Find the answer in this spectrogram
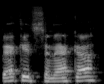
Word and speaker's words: Beckett Sennecke: and uh right now we're going to do Becka Sena that is how it's pronounced a very fast late Rising forward um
